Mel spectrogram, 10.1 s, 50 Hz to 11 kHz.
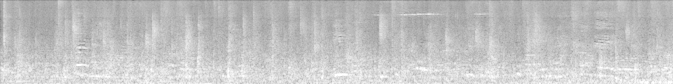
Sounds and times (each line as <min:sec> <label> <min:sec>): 0:00.0 People in a busy street 0:10.1
0:00.0 subway metro 0:10.1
